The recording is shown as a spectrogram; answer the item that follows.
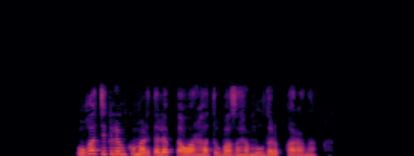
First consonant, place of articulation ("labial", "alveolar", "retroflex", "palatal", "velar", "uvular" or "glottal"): uvular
